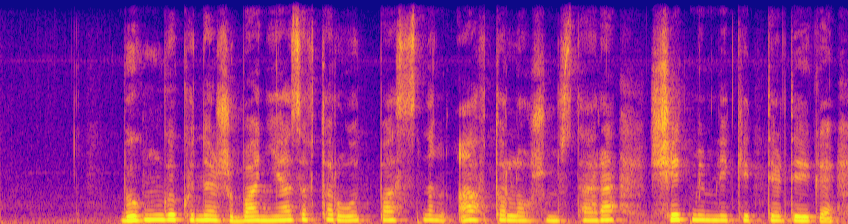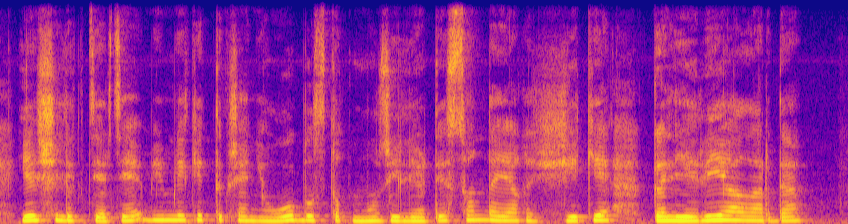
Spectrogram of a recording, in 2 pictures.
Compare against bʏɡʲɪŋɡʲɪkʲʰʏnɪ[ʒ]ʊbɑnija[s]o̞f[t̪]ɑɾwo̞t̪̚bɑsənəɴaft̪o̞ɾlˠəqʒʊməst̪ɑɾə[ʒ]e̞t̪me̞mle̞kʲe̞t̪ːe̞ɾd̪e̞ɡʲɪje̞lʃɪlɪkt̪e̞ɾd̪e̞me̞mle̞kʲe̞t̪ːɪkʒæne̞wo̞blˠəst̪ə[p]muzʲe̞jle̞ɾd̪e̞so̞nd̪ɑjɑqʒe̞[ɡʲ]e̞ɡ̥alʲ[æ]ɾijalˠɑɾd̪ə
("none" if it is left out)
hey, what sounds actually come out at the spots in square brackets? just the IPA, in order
ʒ, z, t̪, ʃ, q, kʲ, e

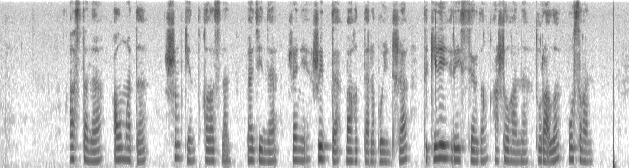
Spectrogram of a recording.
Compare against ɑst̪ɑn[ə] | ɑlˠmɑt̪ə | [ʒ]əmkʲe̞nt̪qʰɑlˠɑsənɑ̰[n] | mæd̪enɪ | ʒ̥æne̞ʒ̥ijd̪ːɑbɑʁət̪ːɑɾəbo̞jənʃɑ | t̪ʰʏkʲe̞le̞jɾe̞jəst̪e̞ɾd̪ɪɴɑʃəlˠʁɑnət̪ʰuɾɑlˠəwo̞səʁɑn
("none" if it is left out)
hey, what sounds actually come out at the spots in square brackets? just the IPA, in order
ɑ, ʃ, n

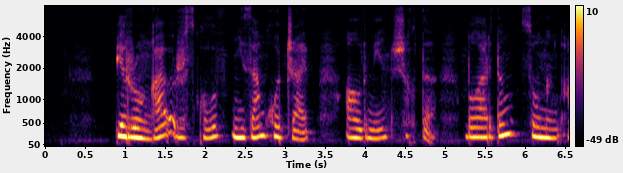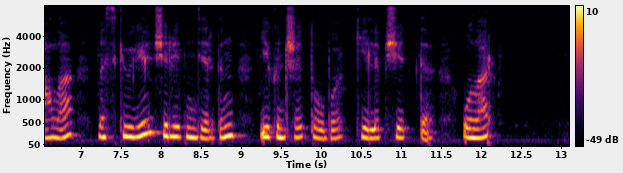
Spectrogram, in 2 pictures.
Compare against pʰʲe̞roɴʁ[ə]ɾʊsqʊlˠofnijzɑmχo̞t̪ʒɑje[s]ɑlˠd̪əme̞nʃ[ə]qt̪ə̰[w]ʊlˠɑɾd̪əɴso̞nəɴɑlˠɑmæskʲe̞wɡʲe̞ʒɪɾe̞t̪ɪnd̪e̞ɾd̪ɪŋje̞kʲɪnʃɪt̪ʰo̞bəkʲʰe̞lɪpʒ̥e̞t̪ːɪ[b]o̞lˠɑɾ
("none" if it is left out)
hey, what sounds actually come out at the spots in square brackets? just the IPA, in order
ɑ, f, ə, b, w

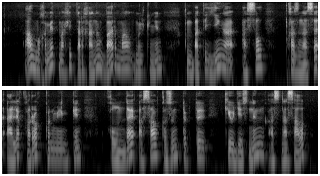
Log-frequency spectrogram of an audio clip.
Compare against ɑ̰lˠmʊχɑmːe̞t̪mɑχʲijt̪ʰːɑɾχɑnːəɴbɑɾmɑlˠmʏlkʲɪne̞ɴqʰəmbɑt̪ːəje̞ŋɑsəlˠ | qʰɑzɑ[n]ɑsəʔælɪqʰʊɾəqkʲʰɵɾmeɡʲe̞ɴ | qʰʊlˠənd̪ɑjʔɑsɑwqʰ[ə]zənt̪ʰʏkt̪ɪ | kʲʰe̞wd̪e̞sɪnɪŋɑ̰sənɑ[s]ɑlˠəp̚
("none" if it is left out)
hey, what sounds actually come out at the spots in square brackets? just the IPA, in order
n, ə, s

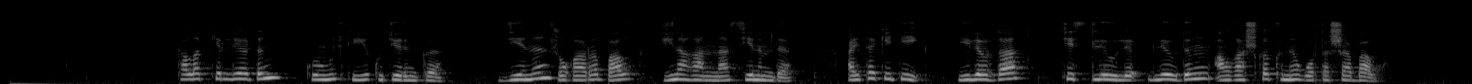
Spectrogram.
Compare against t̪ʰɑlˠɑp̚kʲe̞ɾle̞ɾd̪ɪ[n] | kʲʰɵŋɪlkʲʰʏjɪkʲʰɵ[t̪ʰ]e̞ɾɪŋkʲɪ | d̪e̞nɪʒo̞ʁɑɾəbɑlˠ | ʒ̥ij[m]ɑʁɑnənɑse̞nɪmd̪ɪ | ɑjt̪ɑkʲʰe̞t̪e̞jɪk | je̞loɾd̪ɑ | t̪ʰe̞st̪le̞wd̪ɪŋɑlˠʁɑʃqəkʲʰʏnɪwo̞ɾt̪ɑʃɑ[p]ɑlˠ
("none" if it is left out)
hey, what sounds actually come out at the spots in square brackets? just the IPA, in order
ŋ, t̪, n, b

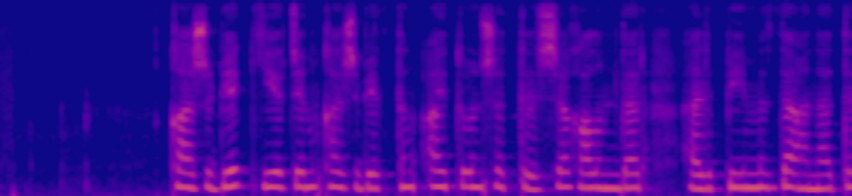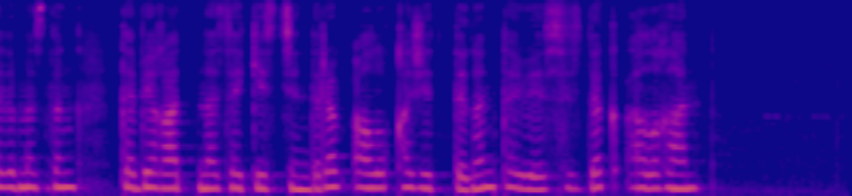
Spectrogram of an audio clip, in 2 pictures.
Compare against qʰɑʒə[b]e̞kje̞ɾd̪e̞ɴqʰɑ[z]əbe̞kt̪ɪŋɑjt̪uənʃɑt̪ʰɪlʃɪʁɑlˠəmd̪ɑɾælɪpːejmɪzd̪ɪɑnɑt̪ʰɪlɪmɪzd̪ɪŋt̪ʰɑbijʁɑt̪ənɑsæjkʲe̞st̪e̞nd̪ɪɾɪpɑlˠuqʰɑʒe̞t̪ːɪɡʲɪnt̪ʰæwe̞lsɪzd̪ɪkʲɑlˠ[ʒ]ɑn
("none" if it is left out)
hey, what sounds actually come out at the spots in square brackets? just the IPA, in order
b, ʒ, ʁ

